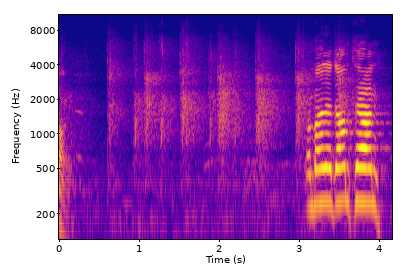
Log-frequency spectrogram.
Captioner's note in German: Beifall bei der FDP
